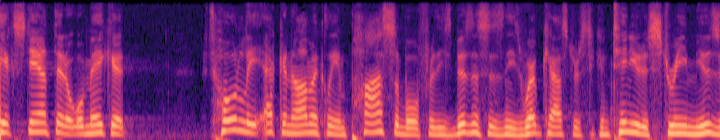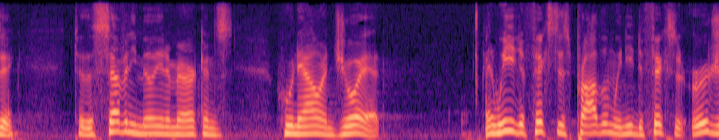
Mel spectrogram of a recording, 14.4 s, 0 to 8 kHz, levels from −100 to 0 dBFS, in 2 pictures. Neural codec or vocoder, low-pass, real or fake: none; 7.2 kHz; real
